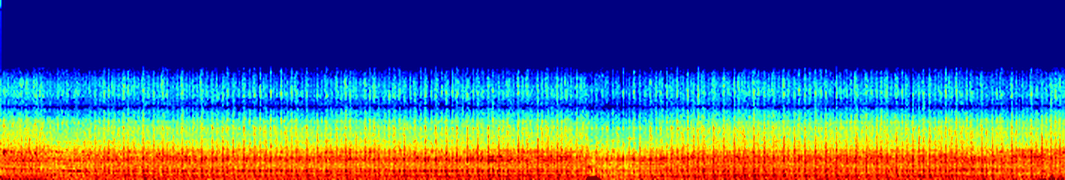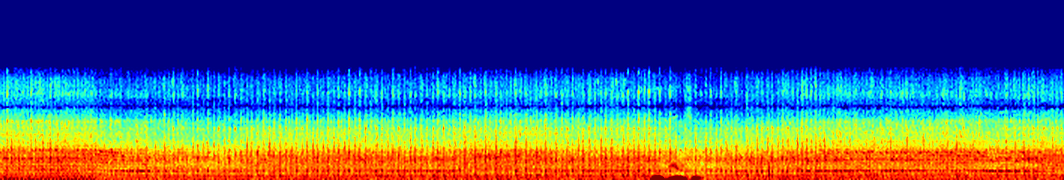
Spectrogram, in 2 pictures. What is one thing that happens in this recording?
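A motorcycle engine idles with a steady, close putter.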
